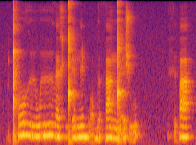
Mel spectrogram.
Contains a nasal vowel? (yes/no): no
